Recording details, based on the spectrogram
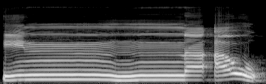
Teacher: নুনে যদি তাজদিদ হয় গুন্নাহ করে পড়তে হয়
